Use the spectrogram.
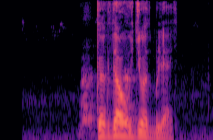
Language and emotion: Russian, angry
